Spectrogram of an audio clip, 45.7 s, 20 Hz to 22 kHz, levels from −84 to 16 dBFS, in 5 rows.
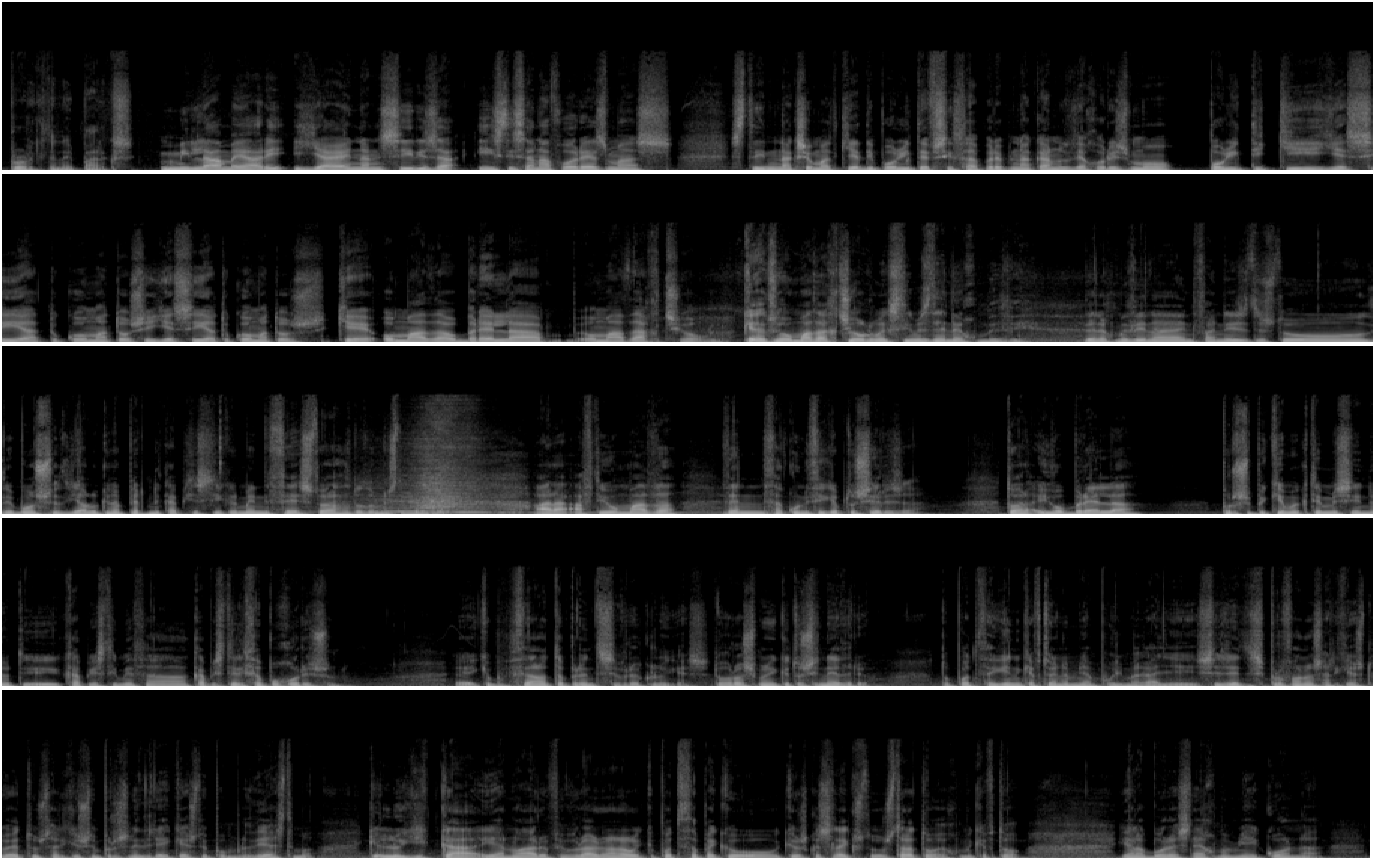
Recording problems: traffic noise; noticeable; from 20 s on; 15 dB below the speech

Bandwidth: 15.5 kHz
